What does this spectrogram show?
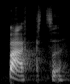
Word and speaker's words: packed: First, I get my suitcase, past simple here, packed, c-k-e-d, packed, and it's pronounced k and t, so final position.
